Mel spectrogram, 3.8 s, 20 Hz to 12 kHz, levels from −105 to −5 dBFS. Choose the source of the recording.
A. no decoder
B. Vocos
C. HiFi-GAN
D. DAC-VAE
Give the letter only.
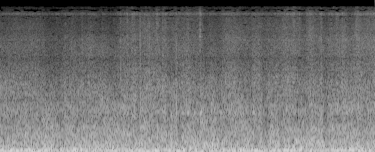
D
